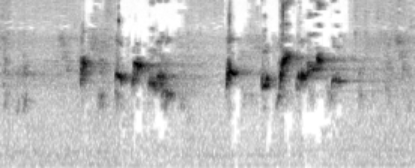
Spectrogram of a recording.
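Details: A red-whiskered bulbul, calling and wing-dancing, gives two bursts of bright chattering notes, each a quick run of four or five slurred chirps.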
